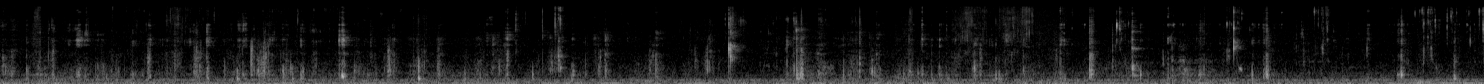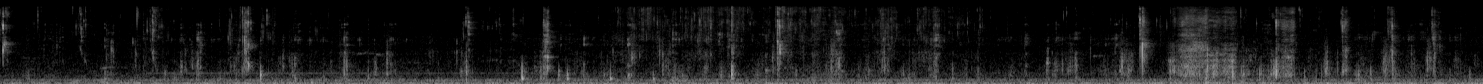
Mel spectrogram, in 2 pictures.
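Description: Close-miked eating sounds from a person eating rice and curry by hand: chewing and biting with frequent sharp wet clicks, and a short louder burst of food handling about three-quarters through, over a steady low hum.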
